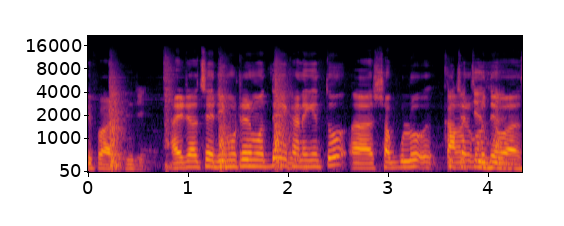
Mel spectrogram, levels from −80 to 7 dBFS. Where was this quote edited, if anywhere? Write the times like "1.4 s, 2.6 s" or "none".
none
